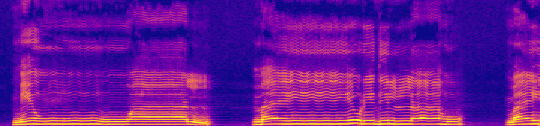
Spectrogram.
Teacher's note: selain dia idgham, nunnya dihilangkan dan dipindahkan ke setelahnya, dia juga harus dibaca dengan dengung. Ditahan 2 harokat.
